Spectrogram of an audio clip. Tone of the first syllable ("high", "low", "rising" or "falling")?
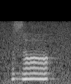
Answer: high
